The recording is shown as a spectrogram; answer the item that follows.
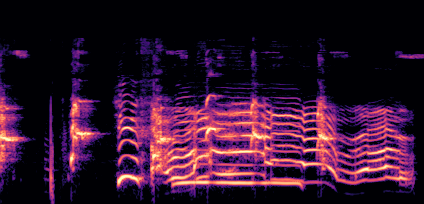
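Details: Siberian Husky named Chief taught to sing on cue, giving a drawn-out wavering howl with rich harmonics that rises and bends, after short yips, while a person praises him with "good boy" over the singing.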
